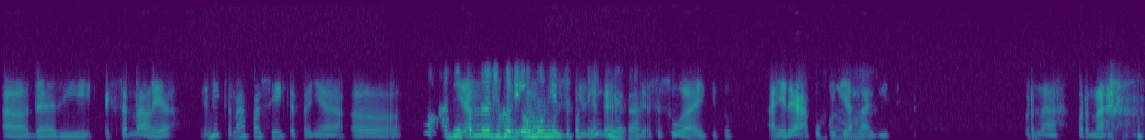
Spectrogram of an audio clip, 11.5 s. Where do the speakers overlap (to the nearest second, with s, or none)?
5 s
